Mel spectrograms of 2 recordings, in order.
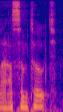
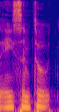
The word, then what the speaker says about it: asymptote: The floor technically is called a horizontal asymptote. The P, by the way, here is silent. That means you don't pronounce it when you say this. Some call it asymptote, but usually people call them asymptote.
